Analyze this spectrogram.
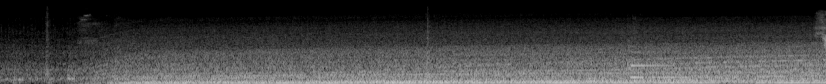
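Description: A bus engine rumbles and rises in pitch as the bus pulls away.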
